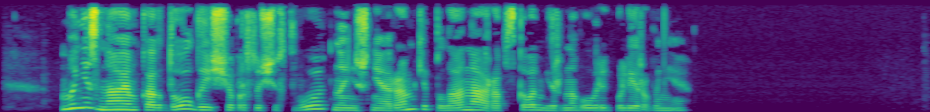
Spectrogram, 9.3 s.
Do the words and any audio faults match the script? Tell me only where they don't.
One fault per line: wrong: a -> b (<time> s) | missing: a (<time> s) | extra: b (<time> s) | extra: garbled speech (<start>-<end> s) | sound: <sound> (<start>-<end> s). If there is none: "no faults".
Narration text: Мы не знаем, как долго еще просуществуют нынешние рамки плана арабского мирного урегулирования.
no faults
